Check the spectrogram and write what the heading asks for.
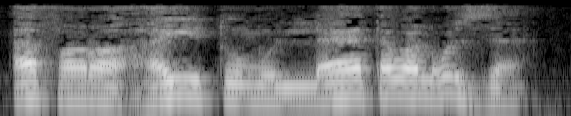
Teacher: قرأ قالون كلمة أفرأيتم بتسهيل الهمزة الثانية بين بين، فتصير أفرهيتم اللات والعزى في بعض لغات العرب.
